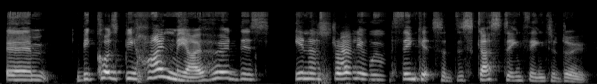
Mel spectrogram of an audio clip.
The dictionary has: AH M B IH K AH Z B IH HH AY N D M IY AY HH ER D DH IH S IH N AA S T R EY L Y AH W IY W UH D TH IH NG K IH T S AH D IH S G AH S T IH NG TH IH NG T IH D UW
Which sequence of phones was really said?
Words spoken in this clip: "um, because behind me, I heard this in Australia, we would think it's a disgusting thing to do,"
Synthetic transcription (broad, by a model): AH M B IH K AH Z B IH HH AY N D M IY AY HH ER D DH IH S IH N AA S T R EY L Y AH W IY W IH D TH IH NG K IH T S AH D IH S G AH S T IH NG TH IH NG T IH D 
